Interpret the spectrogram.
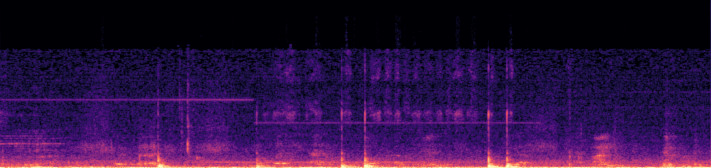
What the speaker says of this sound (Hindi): चलो लेट करके लिखता हूँ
